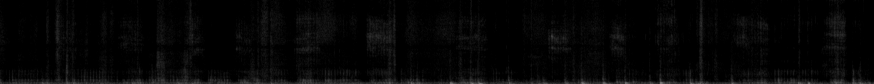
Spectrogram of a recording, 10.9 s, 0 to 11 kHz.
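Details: Rescued kitten, Kiwi's sister, inside after surviving 10 days lost following a snowstorm, purring up a storm while soaking up affection: a deep, continuous low purr with rhythmic pulses and scattered rustling and touch sounds.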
